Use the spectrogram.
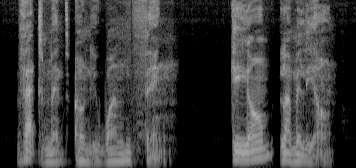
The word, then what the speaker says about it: Guillaume le Million: Guillaume le Million. Guillaume le Million. If it doesn't rhyme, you're not pronouncing it right. Guillaume le Million.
